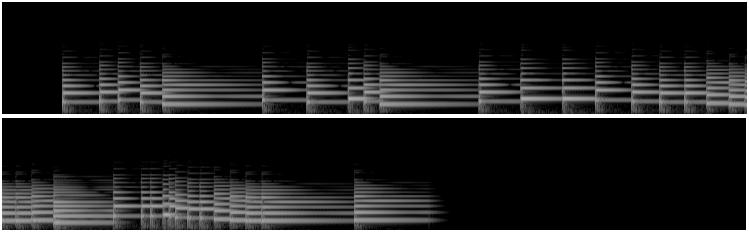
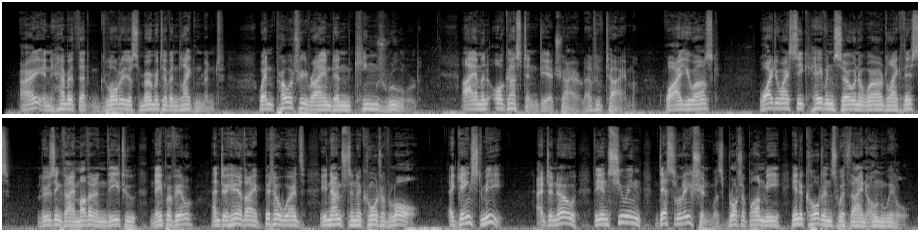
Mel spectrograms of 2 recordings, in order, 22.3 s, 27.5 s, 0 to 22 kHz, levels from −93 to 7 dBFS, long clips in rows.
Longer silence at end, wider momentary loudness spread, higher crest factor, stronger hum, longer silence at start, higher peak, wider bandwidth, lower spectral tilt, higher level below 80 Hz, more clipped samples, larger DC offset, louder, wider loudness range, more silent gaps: first, 4.7 s vs 0 s; first, 13 LU vs 9 LU; about the same, 16 dB vs 18 dB; neither; first, 0.9 s vs 0.1 s; second, -20 dBFS vs -2 dBFS; second, 5 kHz vs 17 kHz; about the same, -6 dB/octave vs -5 dB/octave; second, -76 dBFS vs -36 dBFS; neither; neither; second, -36 LUFS vs -21 LUFS; first, 7 LU vs 4 LU; neither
